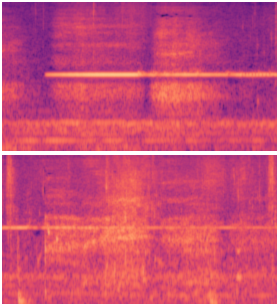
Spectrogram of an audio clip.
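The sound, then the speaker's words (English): A ragged youth rowing a small boat with a single oar: steady water wash and sloshing, a few distinct splashing strokes, and a thin sustained creak, moderately loud with no voices. “Many days, possibly weeks later, tired and hungry, in a small boat with a single oar, the ragged youth is being carried towards an unimaginable vista.”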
